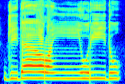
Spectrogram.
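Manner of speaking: جدارن یریدو with the noon merged into یریدو, nasal hum and doubled ya, drawn out slowly; slow tajweed demo of جدارن یریدو with idgham and ghunnah; ghunnah merging demo. Shown as a demonstration. Tajweed teacher showing the student جدارن یریدو slowly with ghunnah. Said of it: "کلمت جدارن کے آخری میں را پہ تنوین زبر ہے".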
